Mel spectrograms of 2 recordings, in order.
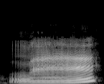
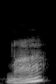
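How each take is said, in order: First: The pitch falls and then rises. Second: The pitch rises steadily. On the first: "the third tone, which falls and rises" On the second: "it becomes a rising tone, the second tone"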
